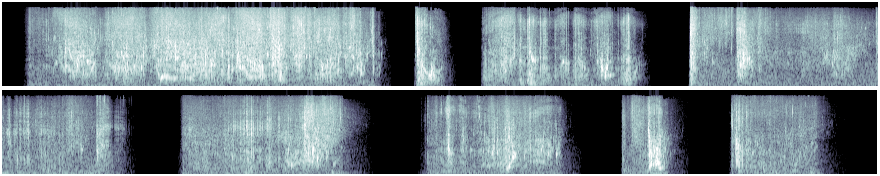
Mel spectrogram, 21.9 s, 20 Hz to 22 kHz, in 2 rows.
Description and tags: Using a stick to splash the slush on top of a frozen pond. The samples are all cut very tightly to eliminate the ambient sound of the park. Recorded using an ME66. Thanks to Carmine McCutcheon.
slush, splash, ice, water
